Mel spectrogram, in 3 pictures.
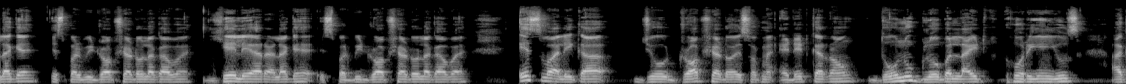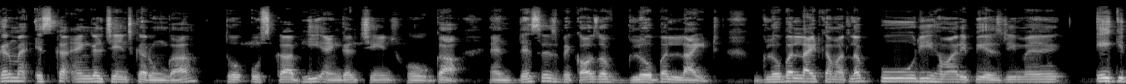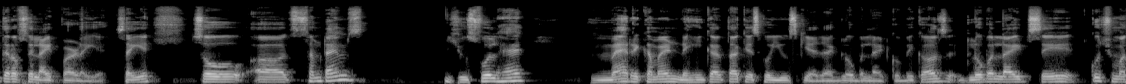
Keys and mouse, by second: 11.6-20.9 drag.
